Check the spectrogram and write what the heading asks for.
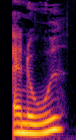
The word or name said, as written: anode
